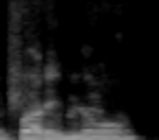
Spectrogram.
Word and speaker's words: Parinaud: se conoce como el signo de Parinot, se escribe Parinaud.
